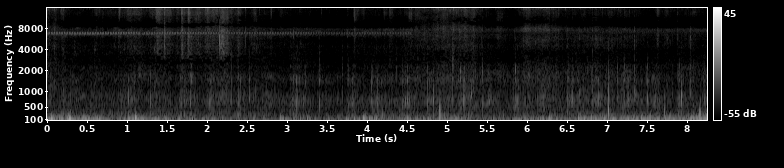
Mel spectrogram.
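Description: A thoroughbred horse's hoofbeats on grass as it is ridden past: a run of soft, uneven thuds.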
